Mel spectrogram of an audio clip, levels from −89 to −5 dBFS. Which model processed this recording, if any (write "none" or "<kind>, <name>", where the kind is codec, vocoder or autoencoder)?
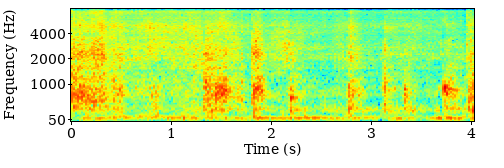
codec, SNAC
